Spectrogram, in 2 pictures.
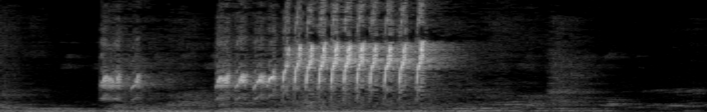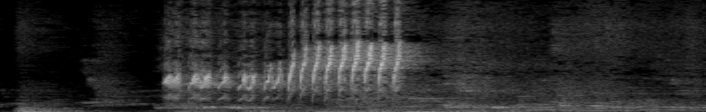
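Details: Flamboyan female calling the male: two bursts of short chirps, each rushing into a dense, buzzy, rising trill of about a second, separated by a gap with a faint knock and low background noise.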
